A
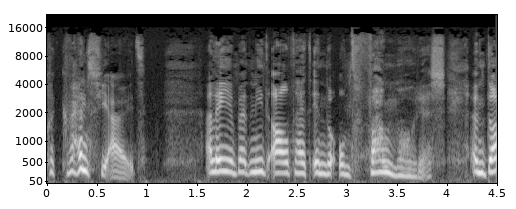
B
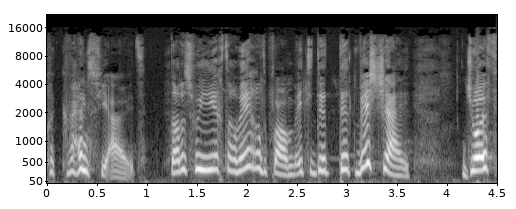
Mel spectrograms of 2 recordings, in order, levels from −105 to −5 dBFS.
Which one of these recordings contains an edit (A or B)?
B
